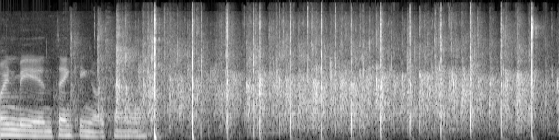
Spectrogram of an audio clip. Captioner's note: everyone applauding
